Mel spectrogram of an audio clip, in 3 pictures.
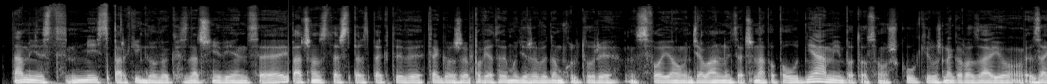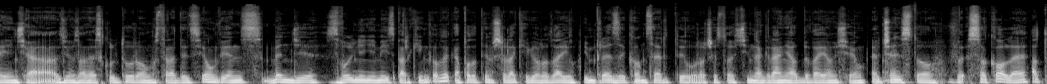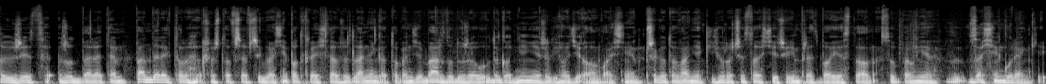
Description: – To dla wszystkich będzie ogromne ułatwienie – komentuje starosta nowosądecki Tadeusz Zaremba.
